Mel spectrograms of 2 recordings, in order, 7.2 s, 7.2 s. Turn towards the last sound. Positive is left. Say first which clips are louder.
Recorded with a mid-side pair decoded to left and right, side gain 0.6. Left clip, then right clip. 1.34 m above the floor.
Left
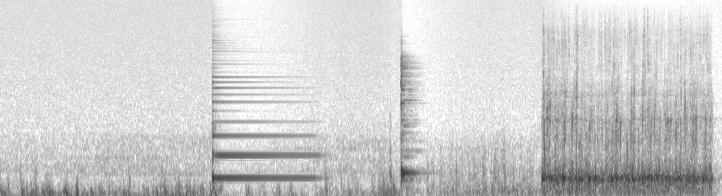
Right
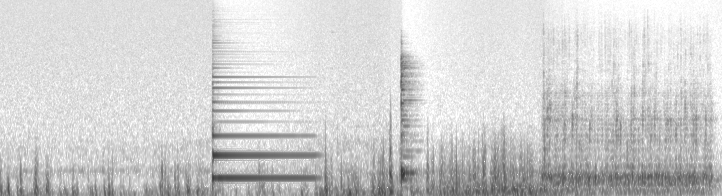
# left 10 dB
turn(degrees=40)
